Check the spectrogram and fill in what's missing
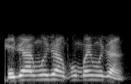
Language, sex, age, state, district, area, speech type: Bodo, male, 60+, Assam, Baksa, urban, conversation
